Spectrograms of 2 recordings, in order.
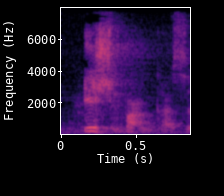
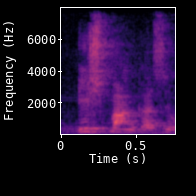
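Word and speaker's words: İş Bankası: but a little like s is pronounced like sh ish bankas this is biggest bank one of the biggest bank ish bankasi was saying that we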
